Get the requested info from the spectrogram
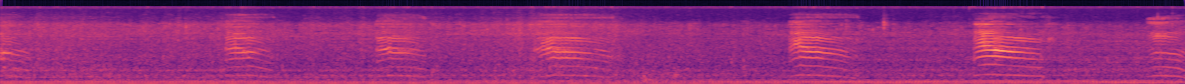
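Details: A talkative kitten, a street cat filmed in Japan, meows while walking toward the camera: about six clear, harmonic meows, each falling in pitch, spaced roughly every one to two seconds over a steady low hum.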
